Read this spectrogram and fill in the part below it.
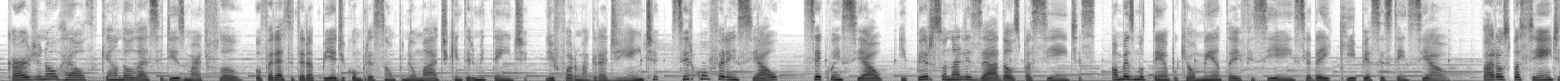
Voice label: medical pharma 6 styles female Brazilian Portuguese voice actress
